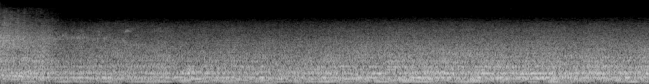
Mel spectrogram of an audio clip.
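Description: NASCAR stock cars racing lap after lap at Dover in the 2012 FedEx 400: a steady, loud, continuous engine roar with a broad rumbling drone that persists throughout, no voices.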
